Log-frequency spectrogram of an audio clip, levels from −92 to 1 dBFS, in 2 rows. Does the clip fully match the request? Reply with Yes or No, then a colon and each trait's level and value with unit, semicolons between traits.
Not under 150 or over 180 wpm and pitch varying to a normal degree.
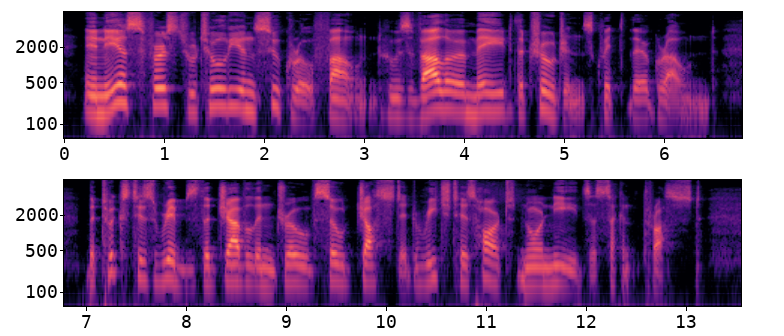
No: slow, 135 wpm; average, 4.2 semitones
